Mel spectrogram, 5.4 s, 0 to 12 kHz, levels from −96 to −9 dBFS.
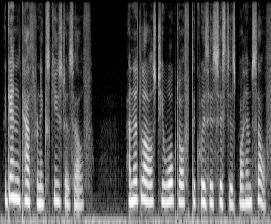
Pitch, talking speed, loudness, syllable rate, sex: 230 Hz, 175 wpm, -17 LUFS, 5.7 syllables/s, female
